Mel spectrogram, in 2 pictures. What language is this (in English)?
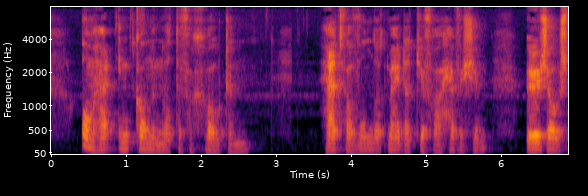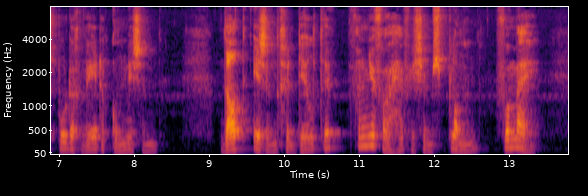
Dutch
